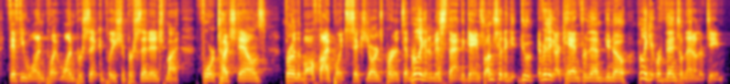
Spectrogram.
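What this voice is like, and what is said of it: Cade McNamara impression. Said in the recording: “good Cade McNamara impression ... I can hear the sniveling weasel now ... just a crude impression ... it was dead on”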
